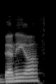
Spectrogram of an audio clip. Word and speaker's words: Benioff: Weiss and David, is it Benioff? Is that how you say his name? – Sure.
